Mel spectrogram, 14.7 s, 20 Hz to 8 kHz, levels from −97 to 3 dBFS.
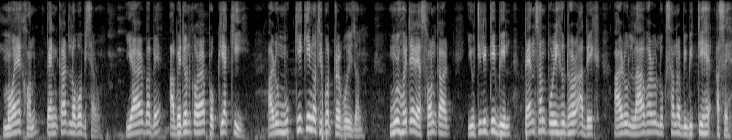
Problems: constant background noise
